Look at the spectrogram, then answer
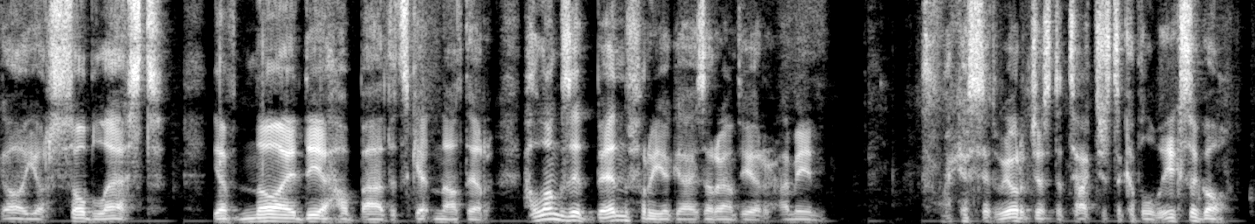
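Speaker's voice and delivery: very relieved, openly showing relief. Voicing a character who answers someone, acting very relieved. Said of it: "I'm gonna act very relieved".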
